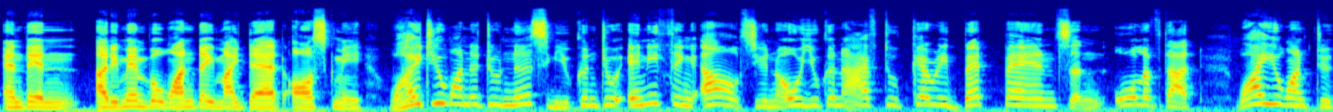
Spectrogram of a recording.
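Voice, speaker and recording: Bright and sharp in tone, a woman with a South African accent talks at a high pitch with lively intonation on a very clean recording with a silent background. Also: moderate pace. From South Africa, Cape Town. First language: Afrikaans. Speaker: psychotherapist and healer. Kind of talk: interview storytelling. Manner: halting.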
